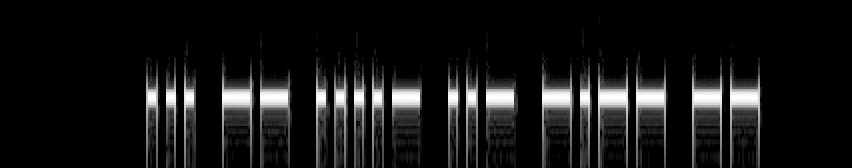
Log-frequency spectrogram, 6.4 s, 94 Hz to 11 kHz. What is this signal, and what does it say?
Morse code, heard as a keyed tone, about 17 wpm, 700 Hz. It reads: SM4UYM
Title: DXCC-100 Call Signs - 6 Characters - Repeated 2x - 17wpm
